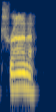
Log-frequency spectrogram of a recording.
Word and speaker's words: Toronto: I pronounce it Trana, T-R-A-W-N-A.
